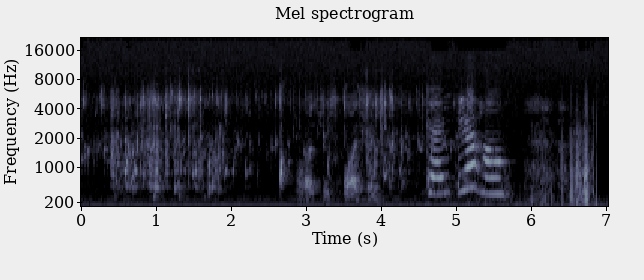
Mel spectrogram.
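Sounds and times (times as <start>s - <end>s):
watery swishes: 0.0s - 5.3s
steady hum: 0.0s - 7.0s
child making splashing and swooshing sounds with their voice: 3.8s - 5.7s.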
